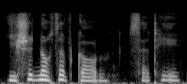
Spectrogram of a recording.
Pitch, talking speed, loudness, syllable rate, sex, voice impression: 185 Hz, 225 wpm, -20 LUFS, 4.3 syllables/s, female, feminine, adult-like, relaxed, weak, slightly dark, muffled, slightly raspy, slightly sincere, calm, friendly, kind, modest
